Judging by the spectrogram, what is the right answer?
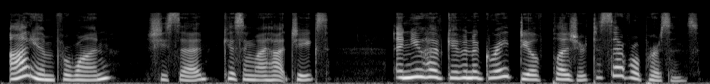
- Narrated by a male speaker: No, female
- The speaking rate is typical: Yes, average, 185 wpm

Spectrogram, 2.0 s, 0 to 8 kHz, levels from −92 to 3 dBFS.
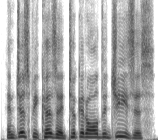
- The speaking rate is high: Yes, fast, 270 wpm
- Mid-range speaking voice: Yes, medium, 180 Hz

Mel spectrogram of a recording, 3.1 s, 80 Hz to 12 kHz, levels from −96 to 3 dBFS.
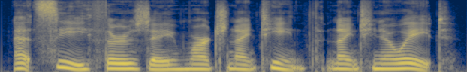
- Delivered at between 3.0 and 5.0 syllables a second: Yes, 4.5 syllables/s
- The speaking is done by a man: No, female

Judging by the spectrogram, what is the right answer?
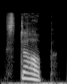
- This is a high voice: Yes, high, 245 Hz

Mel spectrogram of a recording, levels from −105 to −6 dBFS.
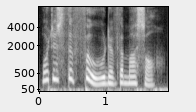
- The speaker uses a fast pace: Yes, fast, 215 wpm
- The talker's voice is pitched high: Yes, high, 215 Hz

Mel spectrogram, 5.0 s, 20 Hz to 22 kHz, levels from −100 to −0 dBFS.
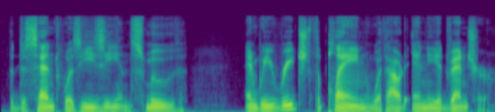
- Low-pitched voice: Yes, very low, 95 Hz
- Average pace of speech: Yes, average, 170 wpm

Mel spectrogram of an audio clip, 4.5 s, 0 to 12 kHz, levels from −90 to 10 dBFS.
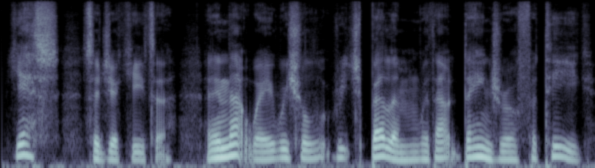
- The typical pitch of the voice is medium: No, low, 130 Hz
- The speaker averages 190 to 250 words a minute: Yes, average, 200 wpm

